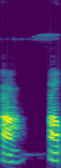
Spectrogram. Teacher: जिह्वा के मध्य भाग से जो स्वर उच्चारित होता है वो आ होता है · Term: मध्य स्वर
